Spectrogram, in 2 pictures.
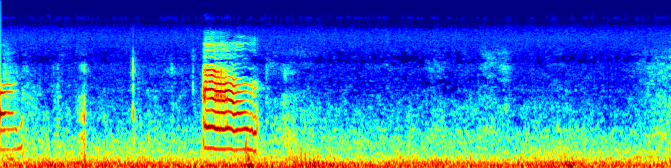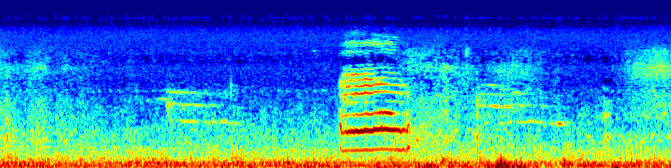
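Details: Cat giving two clear, harmonic-rich meows about eight seconds apart, each short and slightly falling, plus a few softer shorter mews between them over a steady low hum.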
